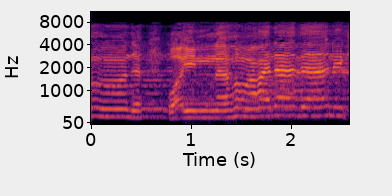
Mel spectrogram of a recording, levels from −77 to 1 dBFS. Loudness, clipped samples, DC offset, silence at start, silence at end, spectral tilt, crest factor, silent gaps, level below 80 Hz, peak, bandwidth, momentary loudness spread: -21 LUFS; under 0.1%; under 0.1%; 0 s; 0 s; 0 dB/octave; 16 dB; none; -80 dBFS; -6 dBFS; 8.4 kHz; 7 LU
